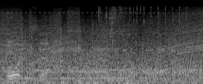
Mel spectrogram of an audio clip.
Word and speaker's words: Forza: It's not an English word, it's an Italian word. It's Italian for force. Forza.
